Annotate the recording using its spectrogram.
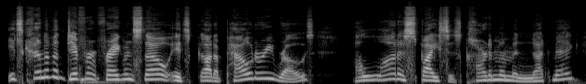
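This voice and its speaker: A man's voice: high voice, normal speed, no echo. Chatty man reviewing colognes, dry sound. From grew up partly in the Bahamas and Jamaica. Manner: relaxed, chatty, laughs often, many fillers. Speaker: fragrance reviewer. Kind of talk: casual product review.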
